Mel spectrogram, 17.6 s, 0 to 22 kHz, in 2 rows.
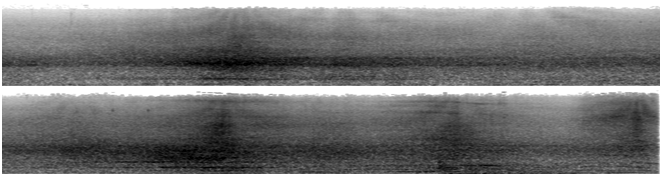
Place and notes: pedestrian crossing, Hanazono station, Kyoto - crossings sonority
Kyoto Prefecture, Japan, 4 November, 13:51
